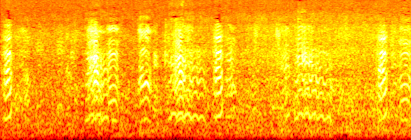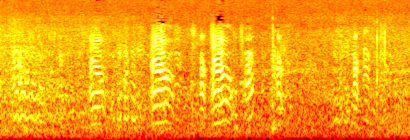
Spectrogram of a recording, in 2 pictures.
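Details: At St. Pete Beach, Florida, black skimmers attack and kill a chick: harsh, nasal yapping notes, some in quick doubled bursts, from several overlapping birds over constant surf-like background noise.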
